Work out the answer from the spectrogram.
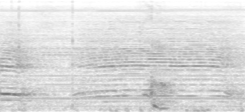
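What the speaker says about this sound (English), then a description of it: "Sounds like a sheep in the background, but it's actually a calf." A calf bleats a few times over a steady background hum, close by and moderately loud, with a bleating cry that sounds almost like a sheep's.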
